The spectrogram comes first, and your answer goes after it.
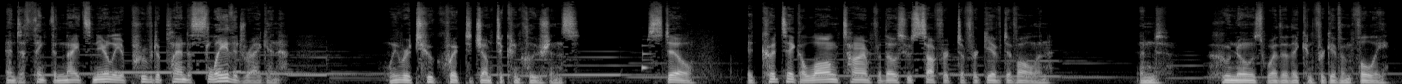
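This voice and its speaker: A man's voice: low voice, normal speed, soft background music, natural voice. A man playing a solemn, reverent townsman in a video game, speaking formally and reflectively.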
